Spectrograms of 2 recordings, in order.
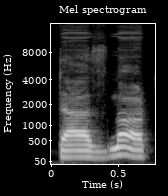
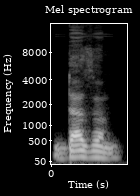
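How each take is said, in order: First: It is said as two full separate words. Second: It is said as one contracted word.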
